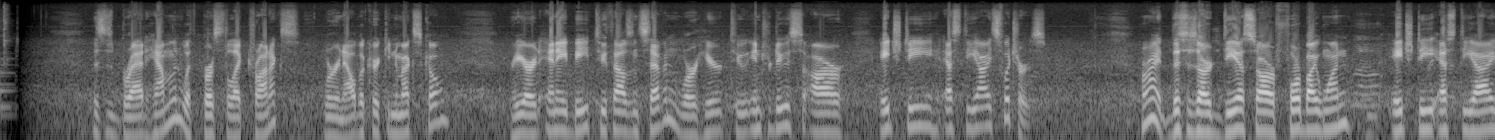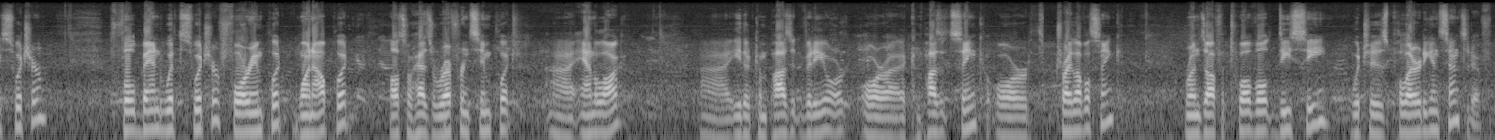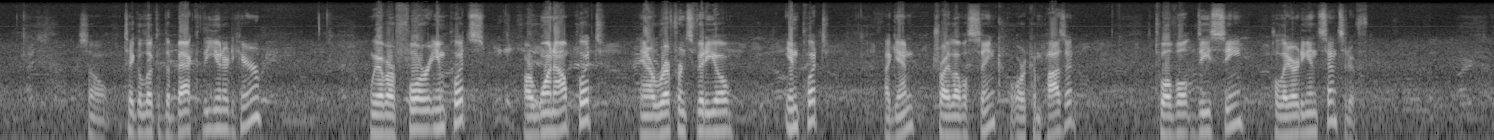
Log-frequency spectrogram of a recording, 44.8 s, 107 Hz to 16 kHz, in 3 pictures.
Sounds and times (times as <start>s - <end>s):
Speech: 0.9s - 10.5s, 11.4s - 26.2s, 26.8s - 40.8s, 41.4s - 44.8s.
